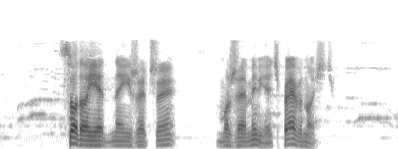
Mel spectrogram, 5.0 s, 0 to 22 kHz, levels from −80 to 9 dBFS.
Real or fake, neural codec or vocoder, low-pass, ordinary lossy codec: real; none; 7.2 kHz; MP3, 48 kbps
